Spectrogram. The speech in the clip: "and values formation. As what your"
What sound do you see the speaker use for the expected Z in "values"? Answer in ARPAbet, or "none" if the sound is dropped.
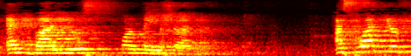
S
